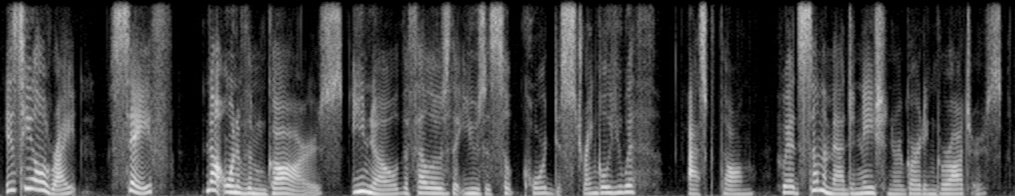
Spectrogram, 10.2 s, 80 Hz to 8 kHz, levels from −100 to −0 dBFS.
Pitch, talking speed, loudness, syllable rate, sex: 215 Hz, 165 wpm, -19 LUFS, 5.2 syllables/s, female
